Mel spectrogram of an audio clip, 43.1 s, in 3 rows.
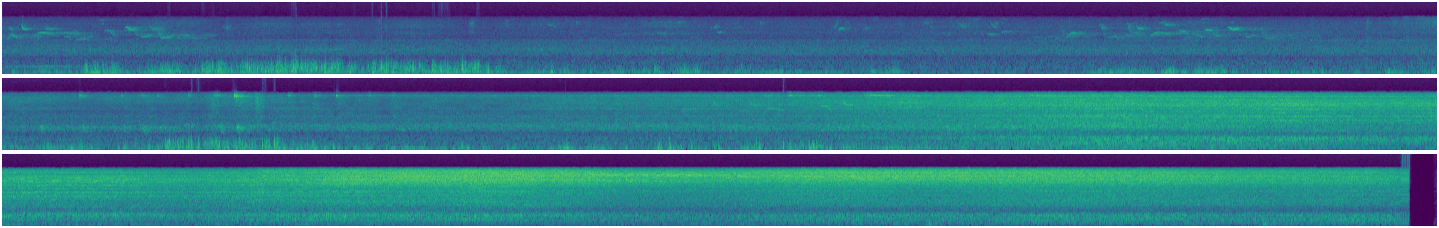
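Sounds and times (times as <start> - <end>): train wheels on rail: 13.1 - 42.8.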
